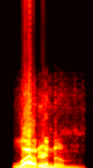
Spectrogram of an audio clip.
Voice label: "ladanum", American

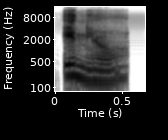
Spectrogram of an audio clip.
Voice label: "inure", Indian

